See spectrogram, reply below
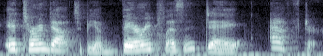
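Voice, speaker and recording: This storytime host has a fairly high, slightly mellow voice that swings widely in pitch while keeping a normal pace. She reads stories and poems for children expressively and addresses the little ones directly.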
